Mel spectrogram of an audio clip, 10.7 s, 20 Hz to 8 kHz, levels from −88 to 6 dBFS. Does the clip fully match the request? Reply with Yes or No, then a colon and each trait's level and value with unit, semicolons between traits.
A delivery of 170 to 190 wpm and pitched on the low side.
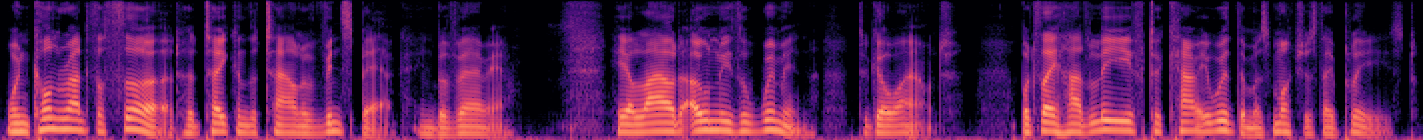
Yes: average, 185 wpm; low, 130 Hz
